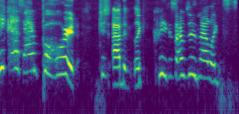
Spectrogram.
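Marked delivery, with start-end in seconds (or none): 0.0-1.2 high-pitched yelling. Recounting answering the principal who yelled at them in the bathroom, retelling a yell back. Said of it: "And I yelled back".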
